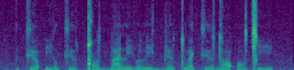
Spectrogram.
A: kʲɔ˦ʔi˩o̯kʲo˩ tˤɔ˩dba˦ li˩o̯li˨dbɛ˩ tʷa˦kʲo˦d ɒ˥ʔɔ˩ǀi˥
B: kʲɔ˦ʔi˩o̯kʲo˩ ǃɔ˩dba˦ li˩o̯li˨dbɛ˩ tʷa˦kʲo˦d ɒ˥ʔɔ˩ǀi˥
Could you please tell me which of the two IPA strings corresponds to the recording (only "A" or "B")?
B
